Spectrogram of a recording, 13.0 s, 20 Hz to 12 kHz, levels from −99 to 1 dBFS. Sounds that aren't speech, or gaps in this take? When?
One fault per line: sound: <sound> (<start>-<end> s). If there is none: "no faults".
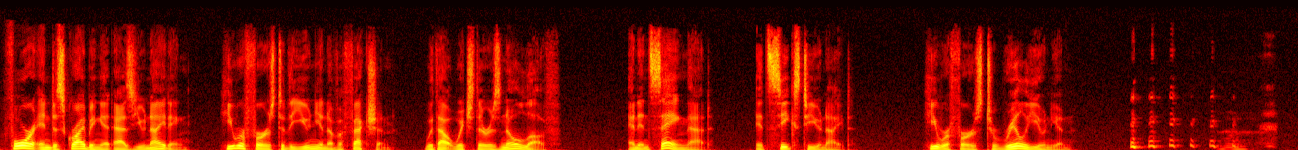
sound: laugh (11.3-12.8 s)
